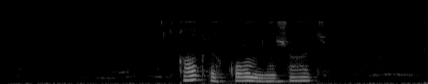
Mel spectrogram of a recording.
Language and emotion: Russian, sad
